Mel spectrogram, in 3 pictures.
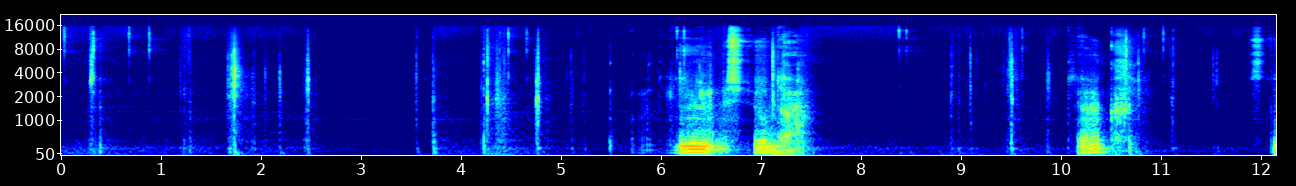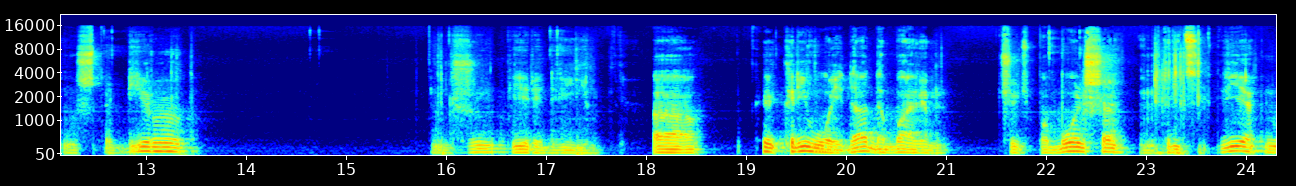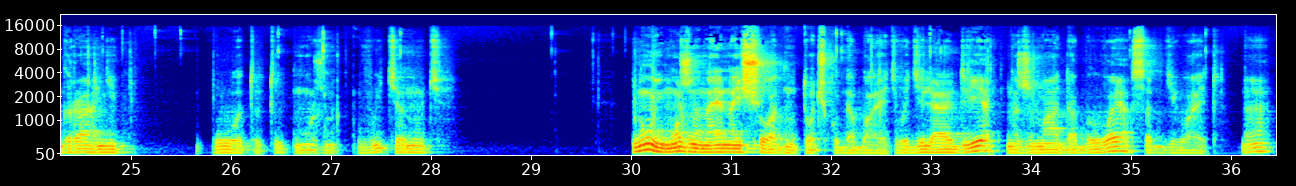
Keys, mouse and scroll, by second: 0.6 middle click, 1.7 KP_1, 2.1 KP_3, 3.5 KP_1, 4.4 shift+click, 5.0 r, 7.1 g, 9.1 KP_1, 10.7 shift+click, 11.5 s, 13.3 r, 15.9 g, 22.3-24.0 drag, 24.6 shift+middle click, 25.2 click, 26.4 click, 27.6-29.1 drag, 29.7 shift+click, 32.0 click, 32.9 shift+click, 34.0 w, 35.7-36.4 drag.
